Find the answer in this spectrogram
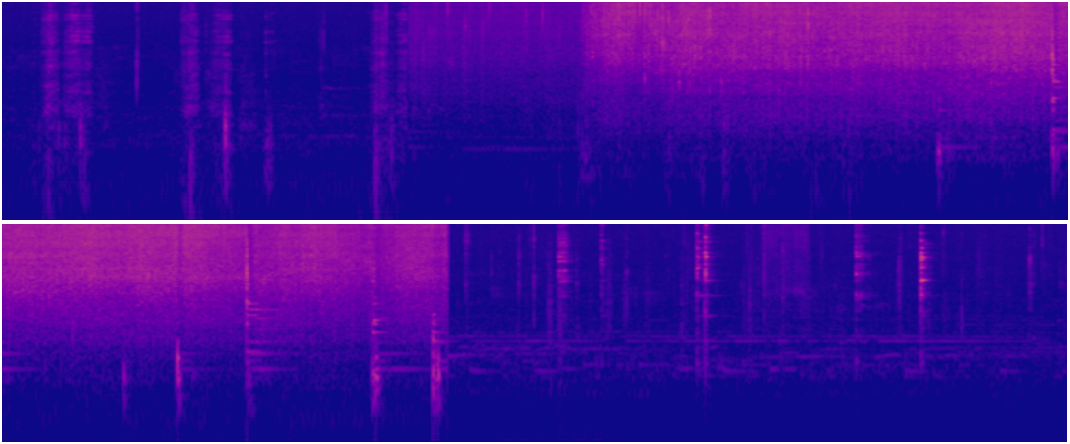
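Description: A cleaver chops pig intestine on a wooden board in a few sharp knocks. Then, from about five seconds in, pig intestine fries in a hot metal wok with a loud, steady sizzle, while a spatula strikes and scrapes the wok, making it ring. The sizzle cuts off suddenly, and a few light clinks follow.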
